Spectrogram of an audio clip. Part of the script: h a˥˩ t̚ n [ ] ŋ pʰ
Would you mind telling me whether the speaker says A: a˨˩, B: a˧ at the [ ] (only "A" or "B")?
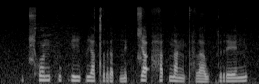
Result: A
